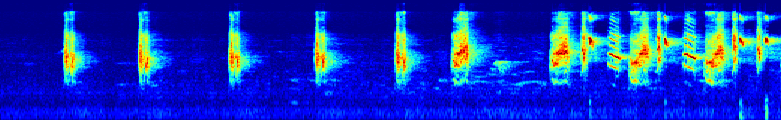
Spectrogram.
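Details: Long-tailed shrike singing vigorously for use as a lure to get other shrikes singing: five evenly spaced rasping high notes, then a rapid run of varied, tumbling chattering phrases with sharp whistled inflections.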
